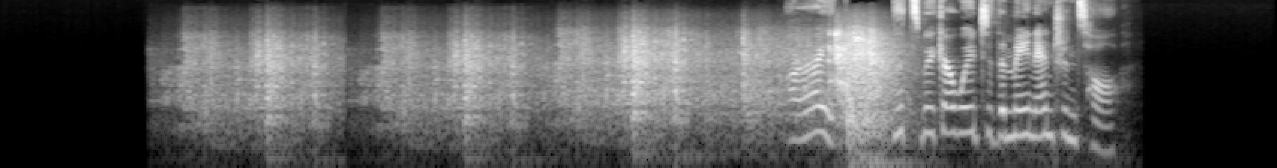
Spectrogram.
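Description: Heavy iron gates creak and grind open.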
